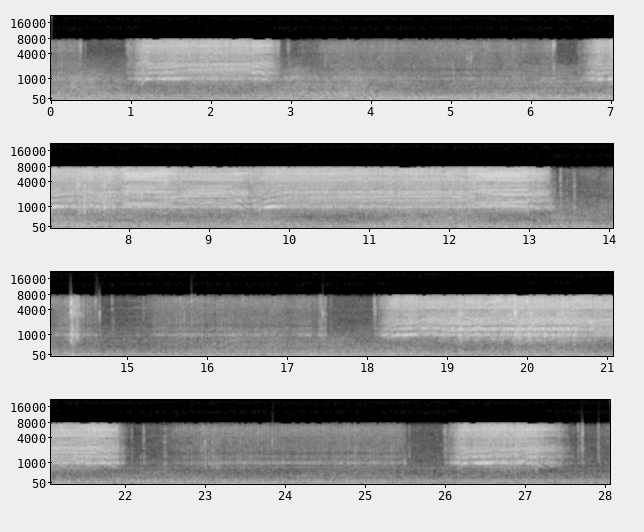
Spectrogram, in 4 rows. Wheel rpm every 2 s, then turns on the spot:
80, 40, 10, 110, 140, 160, 60, 10, 20, 140, 120, 10, 20, 50.
2-6 12-16 22-24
